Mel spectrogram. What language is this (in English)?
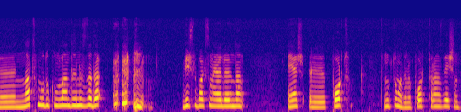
Turkish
